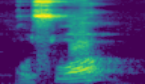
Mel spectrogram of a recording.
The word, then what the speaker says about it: reçois: لو انا شلت الاكسون اللي تحت السي هتبقى garçon. خلاص، يبقى اخد بالي جدا انا حاطط ليه الاكسون دي تحت حرف السي عشان انطقها اس. je reçois، tu reçois، il reçoit،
